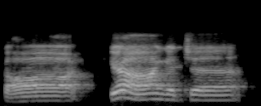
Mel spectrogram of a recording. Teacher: Anudata, lower tone, immediately higher tone. No middle tone at all.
